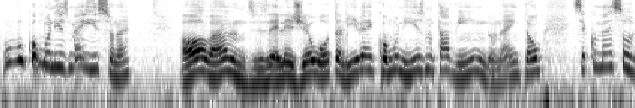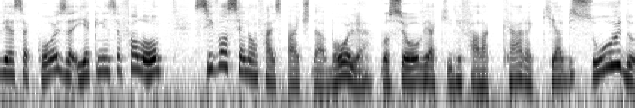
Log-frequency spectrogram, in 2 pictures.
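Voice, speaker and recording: A high, dark, mellow male voice with very wide pitch swings and a fairly quick pace, on a very clean recording with a silent background. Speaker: communication professor. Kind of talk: casual interview.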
